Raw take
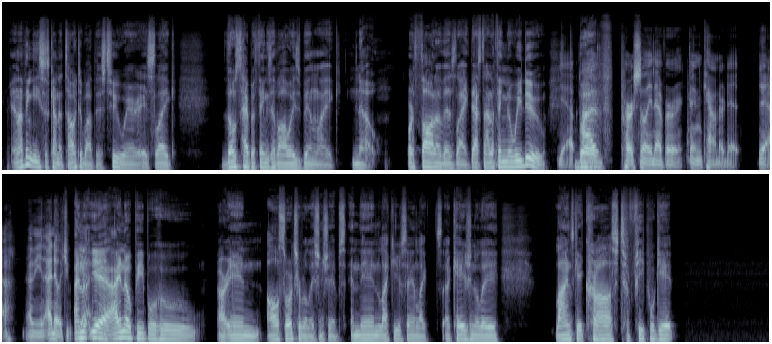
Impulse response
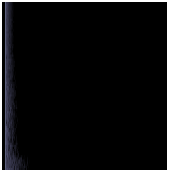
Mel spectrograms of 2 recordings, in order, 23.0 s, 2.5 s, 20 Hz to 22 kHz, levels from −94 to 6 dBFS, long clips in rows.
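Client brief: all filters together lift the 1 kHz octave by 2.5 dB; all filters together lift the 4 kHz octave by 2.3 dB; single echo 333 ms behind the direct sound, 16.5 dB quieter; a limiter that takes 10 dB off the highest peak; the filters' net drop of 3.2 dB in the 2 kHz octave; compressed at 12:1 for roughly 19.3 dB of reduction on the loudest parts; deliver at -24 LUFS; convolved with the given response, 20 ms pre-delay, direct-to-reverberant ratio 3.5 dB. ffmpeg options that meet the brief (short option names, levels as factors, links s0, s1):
-filter_complex "[0:a]equalizer=f=1000:t=o:g=5,equalizer=f=2000:t=o:g=-7.5,equalizer=f=4000:t=o:g=5,acompressor=threshold=0.0224:ratio=12,alimiter=level_in=1.58:limit=0.0631:level=0:latency=1,volume=0.631,aecho=1:1:333:0.15,asplit=2[s0][s1];[1:a]atrim=start_sample=2205,adelay=20[s2];[s1][s2]afir=irnorm=-1:irlink=0,volume=1[s3];[s0][s3]amix=inputs=2:normalize=0,volume=4.73"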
